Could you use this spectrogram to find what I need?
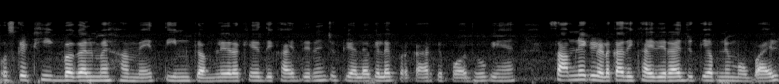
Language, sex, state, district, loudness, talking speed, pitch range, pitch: Hindi, female, Chhattisgarh, Sarguja, -18 LUFS, 255 wpm, 170-185 Hz, 175 Hz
